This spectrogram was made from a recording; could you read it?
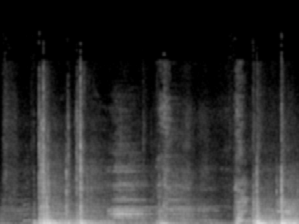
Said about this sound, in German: Ich krieg die Tür nicht auf. Etwas Schweres scheint dahinter zu liegen.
